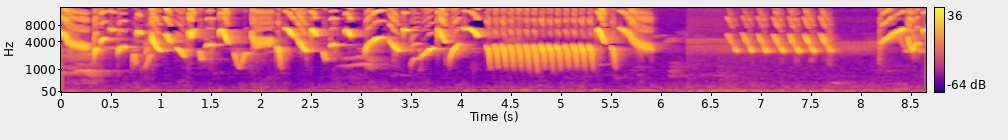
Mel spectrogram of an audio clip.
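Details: Tutored canary singing blackthroat-style material, used to coax other canaries into song; fast sweeping whistles give way to a long buzzy trill, then a pause and a second shorter rattling trill.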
